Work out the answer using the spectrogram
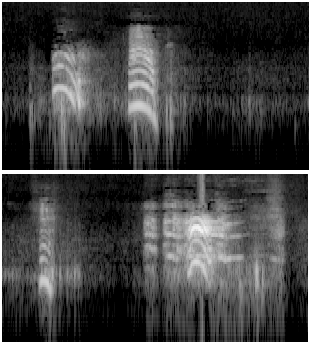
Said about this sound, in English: Serval, oh my god. You're a fucking annoying cat.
